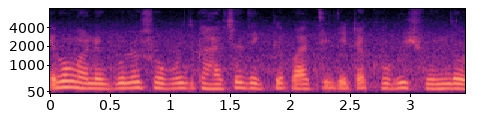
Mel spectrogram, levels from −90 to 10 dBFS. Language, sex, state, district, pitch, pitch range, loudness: Bengali, female, West Bengal, Purulia, 175 Hz, 165-185 Hz, -17 LUFS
